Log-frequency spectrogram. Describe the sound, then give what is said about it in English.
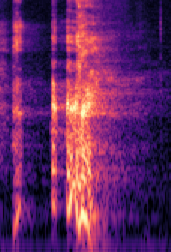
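A man pauses mid-talk to catch his breath: a few short breathy bursts, then a longer rough throat-clearing gasp that fades into quiet. “Excuse me while I catch my breath for a second.”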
